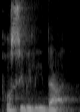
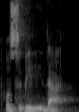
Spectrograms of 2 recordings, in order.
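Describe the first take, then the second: No difference in how they are said.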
